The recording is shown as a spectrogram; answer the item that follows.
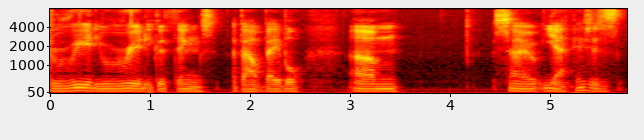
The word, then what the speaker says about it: Babel: for a while is Babel by RF Kuang or Babel. I think we're supposed to pronounce it Babel. It depends on where you come from, I think, how you pronounce this.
